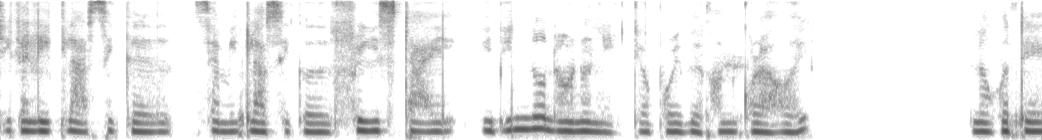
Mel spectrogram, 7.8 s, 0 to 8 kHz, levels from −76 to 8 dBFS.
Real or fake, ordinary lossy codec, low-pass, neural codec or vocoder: fake; none; none; codec, 16 kHz, 6 kbps, DAC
